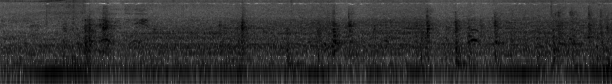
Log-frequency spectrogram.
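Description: Tree branches crack and snap as an excavator pushes down trees.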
